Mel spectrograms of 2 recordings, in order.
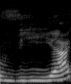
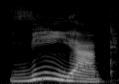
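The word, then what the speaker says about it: wir: Aí nós depois temos o via, que é a primeira pessoa do plural. Via. O W também sempre tem som de V aqui. O R no final som de A.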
